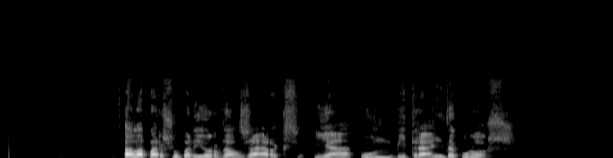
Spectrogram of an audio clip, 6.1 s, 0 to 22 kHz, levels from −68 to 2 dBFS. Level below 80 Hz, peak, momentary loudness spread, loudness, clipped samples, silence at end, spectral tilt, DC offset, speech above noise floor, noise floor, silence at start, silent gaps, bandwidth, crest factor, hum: -64 dBFS; -2 dBFS; 14 LU; -23 LUFS; under 0.1%; 1.05 s; -5 dB/octave; under 0.1%; 60 dB; -83 dBFS; 1.25 s; none; 11.5 kHz; 24 dB; none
